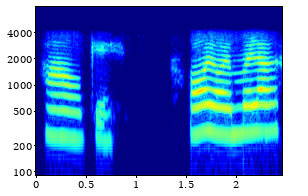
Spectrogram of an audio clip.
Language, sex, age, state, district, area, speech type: Goan Konkani, female, 18-30, Goa, Canacona, rural, conversation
